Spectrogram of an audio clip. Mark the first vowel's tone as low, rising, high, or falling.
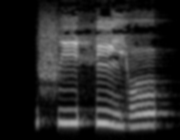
high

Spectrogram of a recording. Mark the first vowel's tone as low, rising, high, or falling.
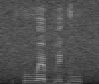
high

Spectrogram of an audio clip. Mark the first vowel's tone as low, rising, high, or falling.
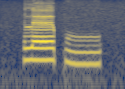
high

